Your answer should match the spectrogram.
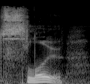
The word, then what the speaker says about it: Slough: And indeed, that's where this study was done, at a place called Elkhorn Slough. Slough is S-L-O-U-G-H, so it's pronounced as in through.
